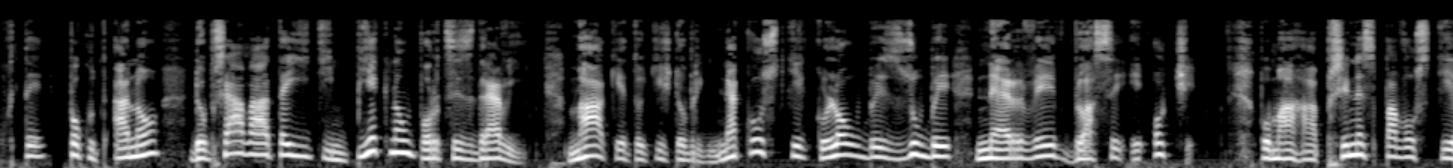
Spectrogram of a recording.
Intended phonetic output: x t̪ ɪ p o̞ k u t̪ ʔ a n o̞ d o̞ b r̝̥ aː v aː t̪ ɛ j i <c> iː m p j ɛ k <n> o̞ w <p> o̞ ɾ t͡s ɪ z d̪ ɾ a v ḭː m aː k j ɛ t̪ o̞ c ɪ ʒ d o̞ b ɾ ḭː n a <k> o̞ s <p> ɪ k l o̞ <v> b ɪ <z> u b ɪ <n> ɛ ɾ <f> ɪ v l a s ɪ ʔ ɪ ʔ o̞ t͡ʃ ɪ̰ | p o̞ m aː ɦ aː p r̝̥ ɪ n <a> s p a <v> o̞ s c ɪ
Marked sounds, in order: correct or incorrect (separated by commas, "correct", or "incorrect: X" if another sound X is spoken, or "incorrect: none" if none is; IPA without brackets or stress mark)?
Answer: correct, correct, correct, correct, incorrect: c, incorrect: w, correct, correct, incorrect: v, incorrect: ɛ, correct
